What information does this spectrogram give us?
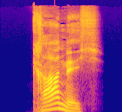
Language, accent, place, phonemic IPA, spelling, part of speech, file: German, Germany, Berlin, /ˈkʁaːnɪç/, Kranich, noun, De-Kranich.ogg
- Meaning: 1. crane (bird of the family Gruidae) 2. Grus (star constellation)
